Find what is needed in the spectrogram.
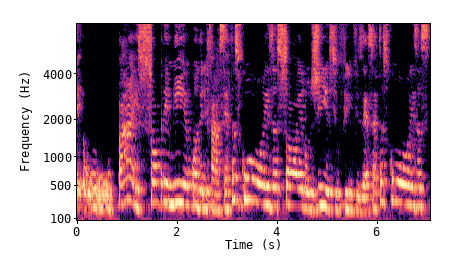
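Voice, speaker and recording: A woman with a fairly high pitch talks at a fairly slow pace. Noticeable background noise and audible room echo fill the recording. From Brazil, Belo Horizonte (Minas Gerais). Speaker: psychologist. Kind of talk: interview.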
